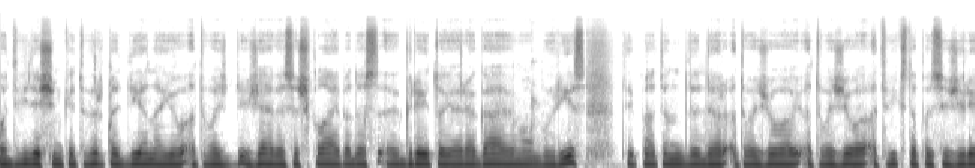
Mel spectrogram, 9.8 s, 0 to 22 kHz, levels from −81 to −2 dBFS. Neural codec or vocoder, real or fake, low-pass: autoencoder, 48 kHz, 128 numbers a frame, DAC-VAE, trained on Japanese speech; fake; 14.4 kHz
